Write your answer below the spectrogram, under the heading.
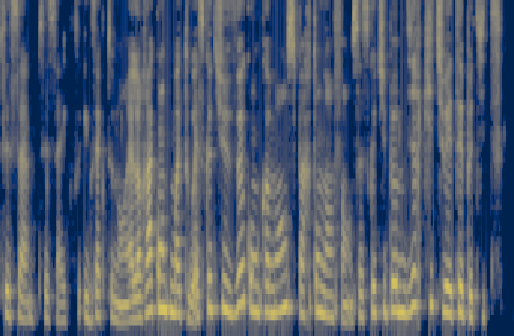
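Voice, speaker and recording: Mellow-voiced woman interviewer. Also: fairly high pitch, animated, a little fast. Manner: friendly, encouraging questions. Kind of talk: conversational interview.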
